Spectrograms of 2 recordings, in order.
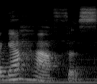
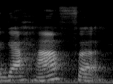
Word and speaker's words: garrafa: oi olha só e a palavra garrafa ela é paroxítona proparoxítona e de acordo com grande paroxítona garrafa sílaba tônica em ra Olha que interessante que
